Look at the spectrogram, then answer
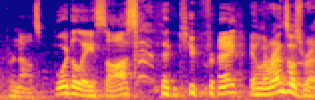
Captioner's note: laughs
